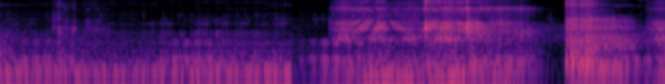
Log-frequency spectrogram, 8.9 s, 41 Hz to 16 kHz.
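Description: Gunfire in DOOM 64 comes as sustained rapid shooting mixed with gritty monster roars and harsh game noise, changing in texture across the stretch, loud and with no speech.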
